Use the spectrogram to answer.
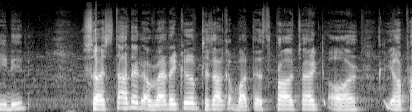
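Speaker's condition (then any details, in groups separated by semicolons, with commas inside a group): Cerebral palsy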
